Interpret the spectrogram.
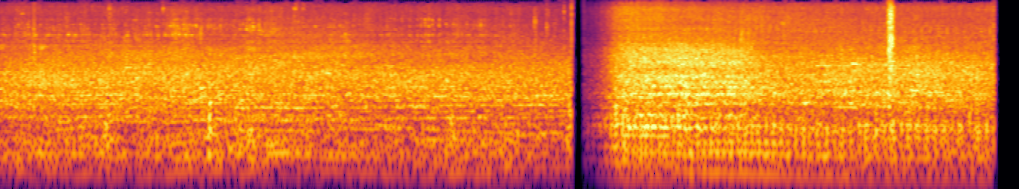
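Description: Engines of classic rally cars idling and running slowly, with people talking nearby. The sound drops out briefly about six seconds in, then returns louder as a car drives slowly past.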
